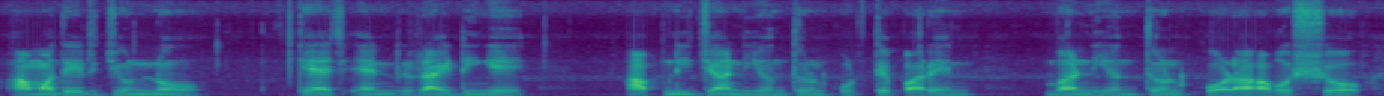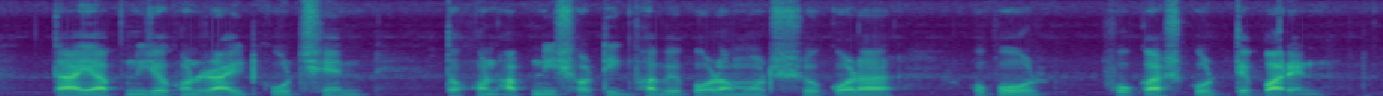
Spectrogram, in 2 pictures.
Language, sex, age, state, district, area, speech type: Bengali, male, 30-45, West Bengal, Paschim Bardhaman, urban, spontaneous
